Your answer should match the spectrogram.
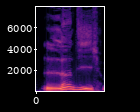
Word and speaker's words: lundi: And in France, the week starts with lundi, Monday. Lundi, lundi. Okay, remember, UN is pronounced like un. Lundi, lundi, lundi.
